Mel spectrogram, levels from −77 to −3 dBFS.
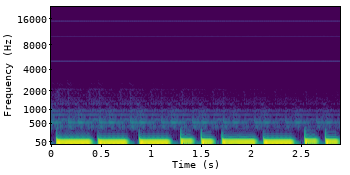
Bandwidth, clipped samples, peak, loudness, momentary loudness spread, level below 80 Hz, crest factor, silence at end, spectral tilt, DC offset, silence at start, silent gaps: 1 kHz; under 0.1%; -4 dBFS; -18 LUFS; 3 LU; -12 dBFS; 8 dB; 0 s; -9.5 dB/octave; under 0.1%; 0.05 s; none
